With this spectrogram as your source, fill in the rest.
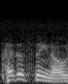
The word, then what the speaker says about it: Pedicino: And since this is my first time here on Worldwide Wrestling, I'm going to pronounce it for everybody. It's Joe Pedicino Knows.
